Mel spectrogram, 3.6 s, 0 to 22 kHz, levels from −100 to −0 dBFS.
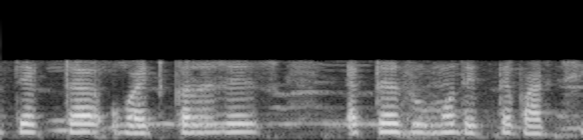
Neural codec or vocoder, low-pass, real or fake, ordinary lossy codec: vocoder, 24 kHz, 100 mel bands, Vocos; 3.6 kHz; fake; none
